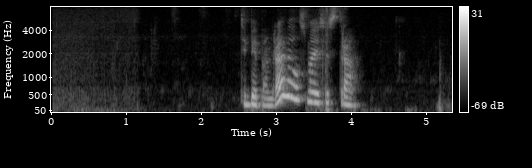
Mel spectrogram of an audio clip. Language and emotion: Russian, positive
